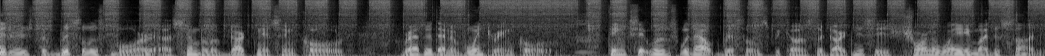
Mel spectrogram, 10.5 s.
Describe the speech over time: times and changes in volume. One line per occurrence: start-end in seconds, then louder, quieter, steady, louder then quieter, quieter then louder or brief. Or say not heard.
0.0-10.4 steady.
